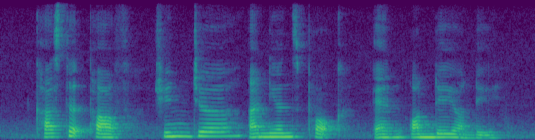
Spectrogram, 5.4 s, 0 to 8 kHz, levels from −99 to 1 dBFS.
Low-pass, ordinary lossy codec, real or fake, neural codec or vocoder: none; none; real; none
